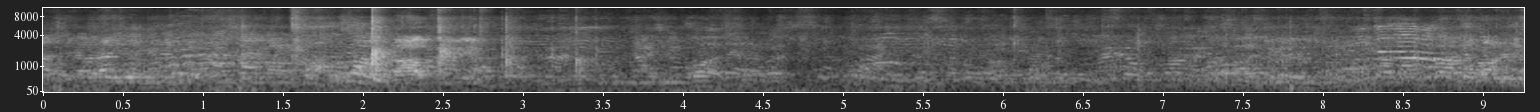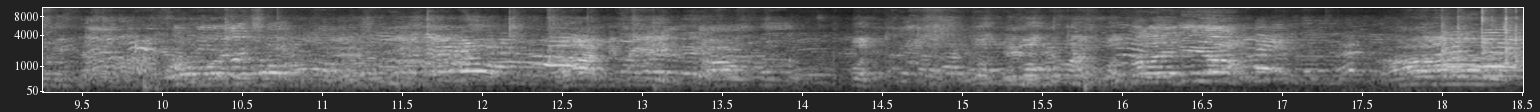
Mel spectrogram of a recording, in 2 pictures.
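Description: A football thuds as players kick it on an open field.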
